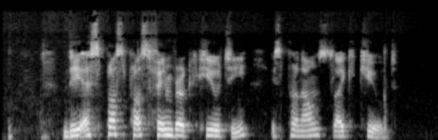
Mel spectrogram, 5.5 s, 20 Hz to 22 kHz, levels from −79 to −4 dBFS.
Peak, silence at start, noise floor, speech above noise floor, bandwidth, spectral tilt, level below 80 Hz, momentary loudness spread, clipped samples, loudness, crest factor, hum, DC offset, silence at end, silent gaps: 0 dBFS; 0.1 s; -39 dBFS; 23 dB; 16 kHz; -4.5 dB/octave; -52 dBFS; 13 LU; under 0.1%; -15 LUFS; 16 dB; none; under 0.1%; 0.55 s; none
